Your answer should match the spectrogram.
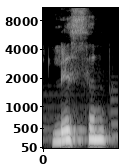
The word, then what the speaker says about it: listen: Next, TE, ये भी कई बार साइलेंट हो जाता है। HASTEN हैसन, जल्दी करना। LISTEN लिसन, सुनना। OFTEN ऑफन, अक्सर या प्रायः। SOFTEN सॉफन, कोमल बनना।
